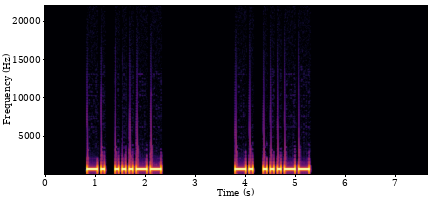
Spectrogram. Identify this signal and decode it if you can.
Morse code, heard as a keyed tone, about 17 wpm, 700 Hz. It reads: N3 N3
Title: USA Call Sign Prefixes - Repeated 2x - 17wpm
